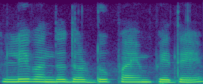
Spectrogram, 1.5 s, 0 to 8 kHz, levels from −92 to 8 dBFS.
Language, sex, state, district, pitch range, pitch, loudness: Kannada, female, Karnataka, Bidar, 210-225 Hz, 220 Hz, -12 LUFS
